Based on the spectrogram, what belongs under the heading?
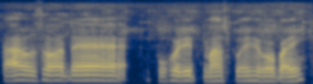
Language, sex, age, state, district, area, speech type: Assamese, male, 18-30, Assam, Lakhimpur, rural, spontaneous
